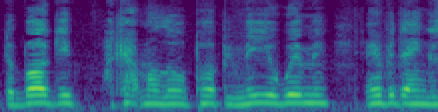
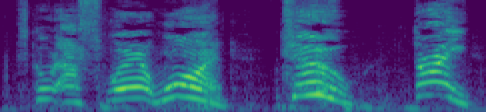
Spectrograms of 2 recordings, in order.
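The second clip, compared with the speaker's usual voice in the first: put-on high, drawn count to a child; exasperated parent counting; warning countdown; 8 semitones higher, much slower than usual. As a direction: count out a threat, pitch jumping up.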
